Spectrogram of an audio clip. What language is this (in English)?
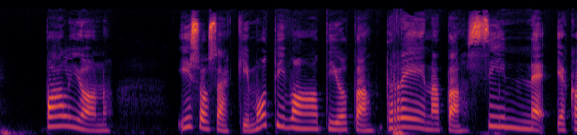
Finnish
